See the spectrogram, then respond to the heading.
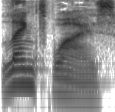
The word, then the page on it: lengthwise: British English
